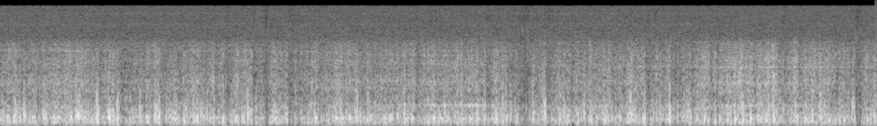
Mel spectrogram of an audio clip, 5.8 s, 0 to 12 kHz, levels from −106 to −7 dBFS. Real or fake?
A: real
